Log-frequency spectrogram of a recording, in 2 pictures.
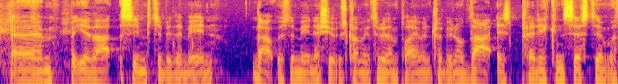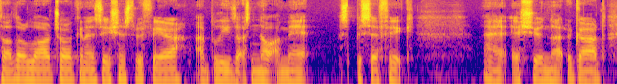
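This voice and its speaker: The voice has a Scottish accent and sounds somewhat breathy. Intonation stays fairly even, and loudness holds very even. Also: man, fairly low pitch for a man, fairly quick pace. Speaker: committee witness on policing. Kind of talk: committee hearing testimony.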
